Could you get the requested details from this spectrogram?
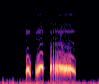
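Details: One full spotted dove phrase, used as a lure: a short coo and an upswept note, then a long, slightly trembling coo that slowly slides downward. Faint low rumble in the background.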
